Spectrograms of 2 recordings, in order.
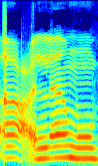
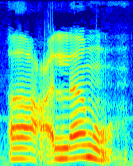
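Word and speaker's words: أعلم: وما انت، وما انت اور جو، انت اعلم به، تلفظ صحیح کیجئے، میرے ساتھ پریکٹس کریں. اعلم اعلم، جب عین پہ جائیں گے تو حلق میں آواز جائے گی، اس سے پہلے نہیں جائے گی.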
